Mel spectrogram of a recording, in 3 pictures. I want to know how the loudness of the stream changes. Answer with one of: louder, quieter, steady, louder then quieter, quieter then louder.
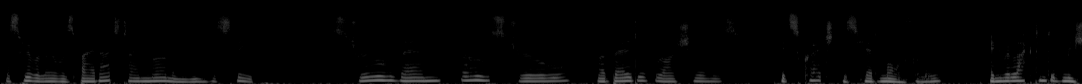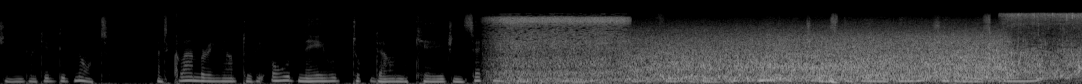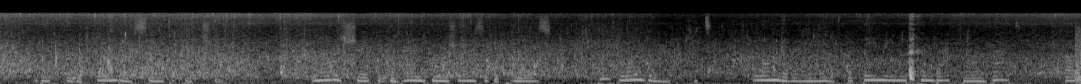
quieter.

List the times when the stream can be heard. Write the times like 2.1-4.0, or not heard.
15.6-32.4.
